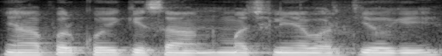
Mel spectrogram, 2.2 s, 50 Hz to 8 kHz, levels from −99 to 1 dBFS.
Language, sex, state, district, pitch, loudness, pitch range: Hindi, male, Chhattisgarh, Kabirdham, 125 Hz, -15 LUFS, 120-125 Hz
